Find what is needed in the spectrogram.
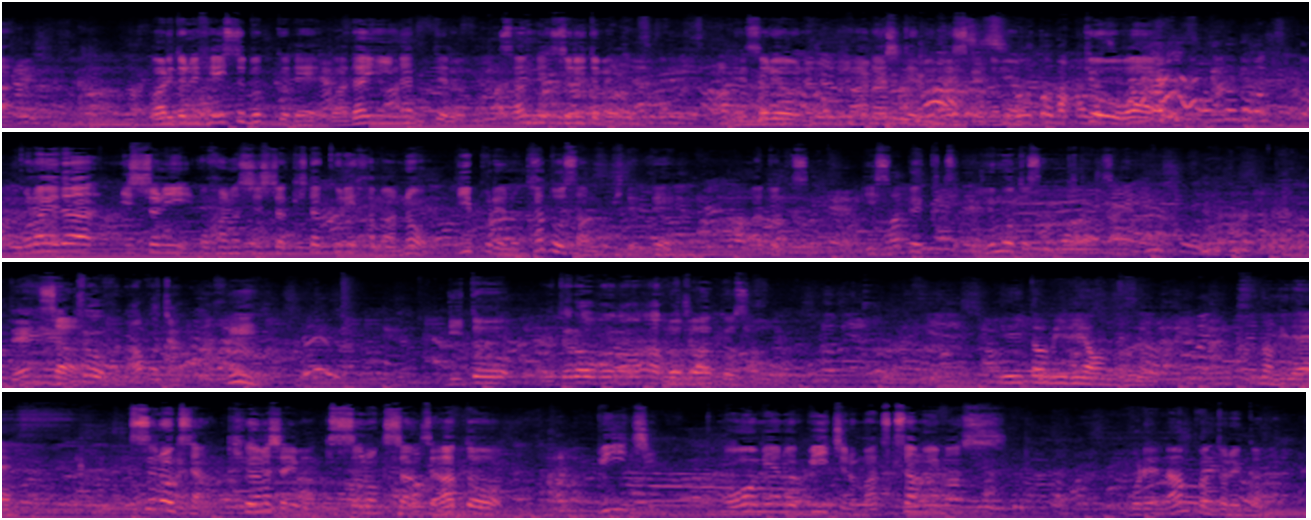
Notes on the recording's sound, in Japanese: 居酒屋トーク新橋編。定期的に飲んでる仲間の美容師さん達との居酒屋トークを収録しました。ガヤガヤして聞き取りずらくなってますが。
